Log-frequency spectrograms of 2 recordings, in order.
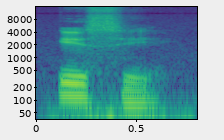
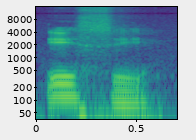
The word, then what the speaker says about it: easy: Ahora, easy, easy. Es una S entre dos vocales, pues entonces se pronuncia vibrada. Vale, la S sonora.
